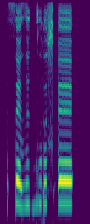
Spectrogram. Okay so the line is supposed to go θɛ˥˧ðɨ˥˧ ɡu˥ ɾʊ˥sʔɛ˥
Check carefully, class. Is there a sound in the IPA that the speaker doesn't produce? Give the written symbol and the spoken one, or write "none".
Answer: none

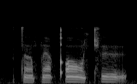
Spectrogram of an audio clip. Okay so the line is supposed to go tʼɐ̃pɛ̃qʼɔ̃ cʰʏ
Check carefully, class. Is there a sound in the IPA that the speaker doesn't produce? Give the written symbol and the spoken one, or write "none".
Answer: tʼ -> t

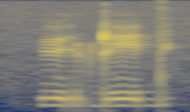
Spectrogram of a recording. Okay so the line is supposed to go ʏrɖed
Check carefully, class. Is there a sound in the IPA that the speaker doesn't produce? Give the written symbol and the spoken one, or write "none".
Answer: none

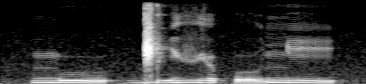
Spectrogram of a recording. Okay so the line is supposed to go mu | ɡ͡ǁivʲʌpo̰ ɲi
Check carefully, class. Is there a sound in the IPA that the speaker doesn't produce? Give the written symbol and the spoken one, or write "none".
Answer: none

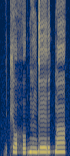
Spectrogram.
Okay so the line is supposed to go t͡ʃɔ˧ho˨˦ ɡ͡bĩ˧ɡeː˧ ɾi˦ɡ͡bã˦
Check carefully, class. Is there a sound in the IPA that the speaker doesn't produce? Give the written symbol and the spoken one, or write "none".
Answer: none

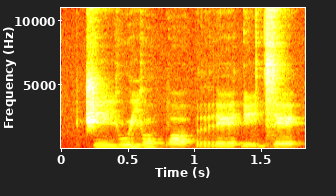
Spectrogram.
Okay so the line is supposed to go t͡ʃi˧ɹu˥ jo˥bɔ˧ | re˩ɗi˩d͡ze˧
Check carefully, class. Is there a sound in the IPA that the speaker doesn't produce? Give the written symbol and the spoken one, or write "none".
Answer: ɹ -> j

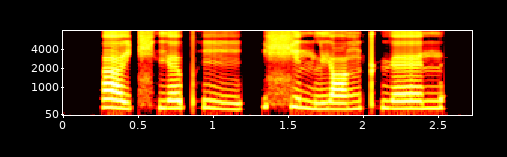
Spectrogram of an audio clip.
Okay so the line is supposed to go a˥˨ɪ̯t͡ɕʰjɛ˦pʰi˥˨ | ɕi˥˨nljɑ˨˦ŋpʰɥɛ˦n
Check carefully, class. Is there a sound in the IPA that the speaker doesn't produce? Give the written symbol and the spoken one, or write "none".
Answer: none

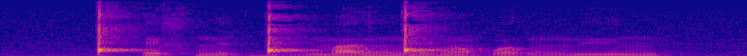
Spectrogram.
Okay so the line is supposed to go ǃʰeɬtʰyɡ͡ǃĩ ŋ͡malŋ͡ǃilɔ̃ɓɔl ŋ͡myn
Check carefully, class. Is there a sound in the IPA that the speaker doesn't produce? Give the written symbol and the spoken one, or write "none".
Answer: tʰ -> n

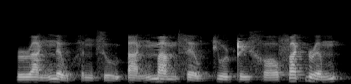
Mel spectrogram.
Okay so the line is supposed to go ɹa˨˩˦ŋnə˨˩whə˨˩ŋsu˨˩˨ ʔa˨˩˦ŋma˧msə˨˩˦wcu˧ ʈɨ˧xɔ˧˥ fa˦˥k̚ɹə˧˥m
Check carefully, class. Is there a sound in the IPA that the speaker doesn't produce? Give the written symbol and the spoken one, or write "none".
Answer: none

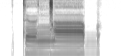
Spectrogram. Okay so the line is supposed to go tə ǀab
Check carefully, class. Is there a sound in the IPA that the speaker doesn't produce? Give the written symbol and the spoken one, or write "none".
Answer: ǀ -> ŋ͡ǀ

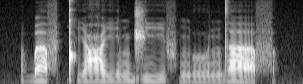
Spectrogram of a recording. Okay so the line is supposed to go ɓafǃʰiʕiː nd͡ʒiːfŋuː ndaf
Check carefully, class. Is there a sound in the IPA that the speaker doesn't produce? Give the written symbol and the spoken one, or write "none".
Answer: none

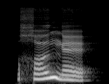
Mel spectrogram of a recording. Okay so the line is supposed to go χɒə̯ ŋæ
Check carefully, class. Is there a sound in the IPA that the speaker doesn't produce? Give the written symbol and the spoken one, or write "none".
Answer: none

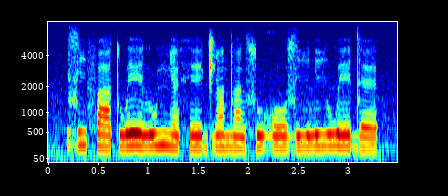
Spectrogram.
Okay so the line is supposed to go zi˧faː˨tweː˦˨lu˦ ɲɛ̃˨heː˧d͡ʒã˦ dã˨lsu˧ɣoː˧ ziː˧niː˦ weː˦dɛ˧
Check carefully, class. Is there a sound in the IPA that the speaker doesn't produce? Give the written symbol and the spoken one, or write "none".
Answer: n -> l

